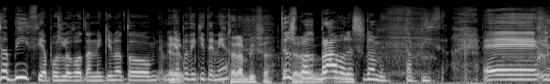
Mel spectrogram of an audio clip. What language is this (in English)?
Greek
